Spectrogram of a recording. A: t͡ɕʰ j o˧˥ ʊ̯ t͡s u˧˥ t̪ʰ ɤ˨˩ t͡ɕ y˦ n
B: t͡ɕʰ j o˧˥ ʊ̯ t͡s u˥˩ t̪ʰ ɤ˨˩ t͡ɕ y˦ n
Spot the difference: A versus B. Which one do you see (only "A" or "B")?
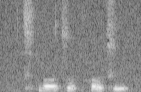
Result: A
